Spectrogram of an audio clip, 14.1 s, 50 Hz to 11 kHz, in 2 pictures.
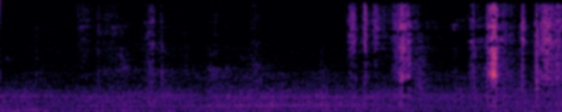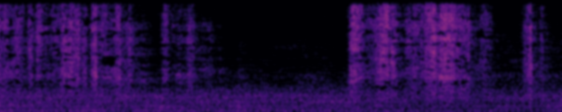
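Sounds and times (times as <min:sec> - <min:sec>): low background hum: 0:00.0 - 0:14.0
rubbing and handling noises: 0:04.3 - 0:10.1, 0:11.3 - 0:14.0.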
